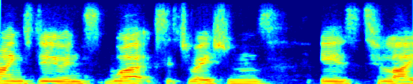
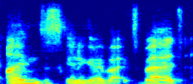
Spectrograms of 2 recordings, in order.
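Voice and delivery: sleepy friend; 4 semitones lower, 7 dB quieter than usual. Retold or imitated. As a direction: lower and softer, unimpressed. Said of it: "She was like".

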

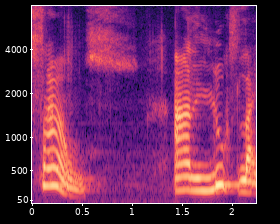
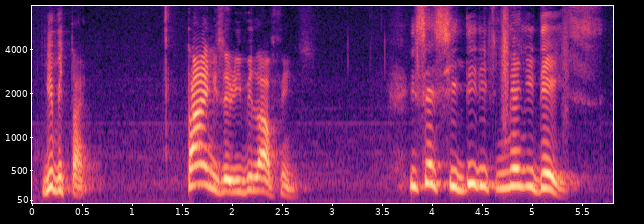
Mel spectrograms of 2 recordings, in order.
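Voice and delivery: normal talking voice

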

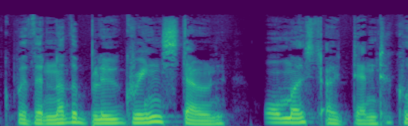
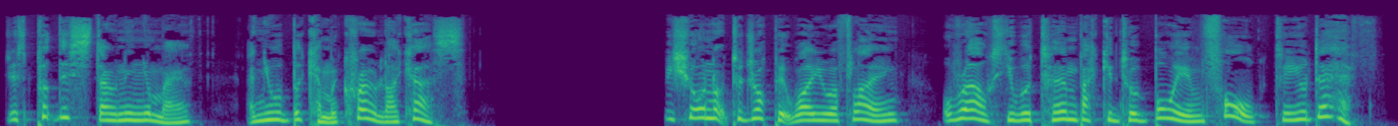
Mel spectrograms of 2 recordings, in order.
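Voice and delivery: put-on higher, quick earnest girl's warning; Ketcha instructing; 9 semitones higher than usual. Ketcha warning the prince not to drop the stone. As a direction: hurry through the careful warning.

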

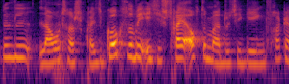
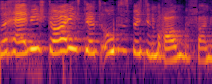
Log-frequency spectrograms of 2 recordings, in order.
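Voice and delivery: higher, louder and faster, mock-confused grandma; 7 semitones higher, 8 dB louder, faster than usual. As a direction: play the baffled grandma fumbling with the game. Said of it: "die war so". (verwirrte Oma, höher, lauter und schneller nachgemacht)

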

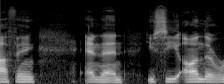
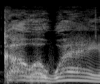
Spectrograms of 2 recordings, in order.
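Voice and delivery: mock scream; 8 semitones higher, slower than usual. Damien tries to drive the minions off, mock scream. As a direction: play a scream, pitched up at normal volume. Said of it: "he screams at them".

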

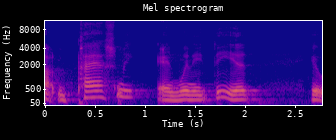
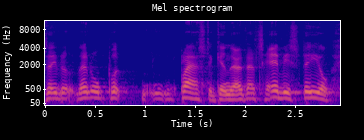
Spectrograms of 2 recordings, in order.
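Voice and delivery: ordinary talk, nothing marked

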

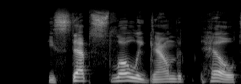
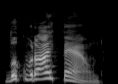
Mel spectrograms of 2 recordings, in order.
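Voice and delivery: higher-pitched eager call; 7 semitones higher than usual. A narrator's reading. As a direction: call out to show off a find. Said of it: "Jack called".

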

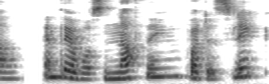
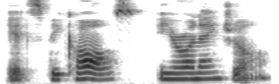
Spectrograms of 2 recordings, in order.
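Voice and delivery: usual speaking voice

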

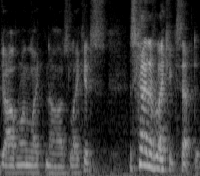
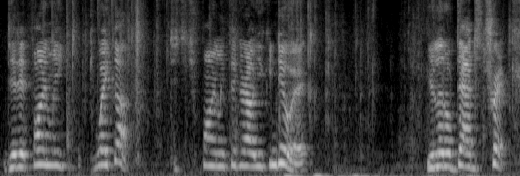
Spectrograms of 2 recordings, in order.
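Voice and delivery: higher-pitched, lightly acted taunt; needling mentor; 7 semitones higher than usual. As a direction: tease a pupil about finally learning. Mentor needles pupil about a power.

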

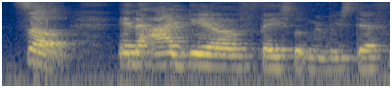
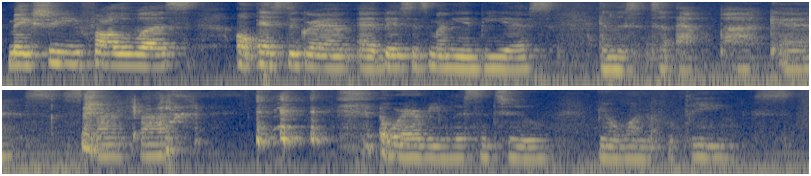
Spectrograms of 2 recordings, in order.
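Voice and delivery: soft, half-whispered late-night radio voice; sexy voice; 4 semitones lower, 5 dB quieter than usual. Pretend. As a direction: purr the plug like a late-night DJ. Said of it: "You like my sexy voice?".

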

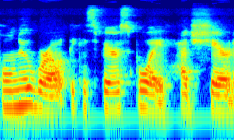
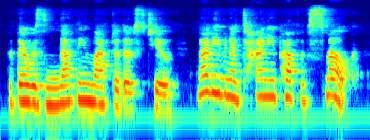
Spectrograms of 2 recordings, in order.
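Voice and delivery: usual speaking voice

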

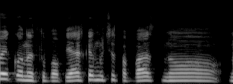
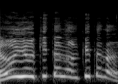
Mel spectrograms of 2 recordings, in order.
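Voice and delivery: mock scared plea; 12 semitones higher, 5 dB louder than usual. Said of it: "de que".

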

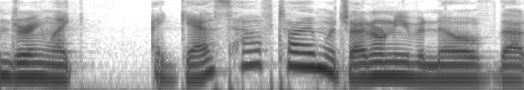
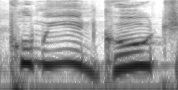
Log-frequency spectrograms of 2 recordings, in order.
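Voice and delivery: higher, louder mock plea; pleading player; 9 semitones higher, 8 dB louder than usual. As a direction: beg the coach with hammed-up eagerness. Girl begging coach, voiced.

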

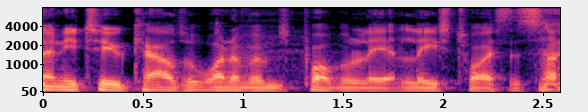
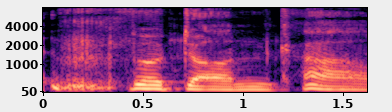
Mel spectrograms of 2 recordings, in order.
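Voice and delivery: stretched-out silly drawl; very slow; 3 dB louder, much slower than usual. Pretend. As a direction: draw every word out. Slower drawn-out repeat.

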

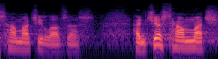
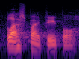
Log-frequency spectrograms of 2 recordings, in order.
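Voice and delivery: ordinary delivery

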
